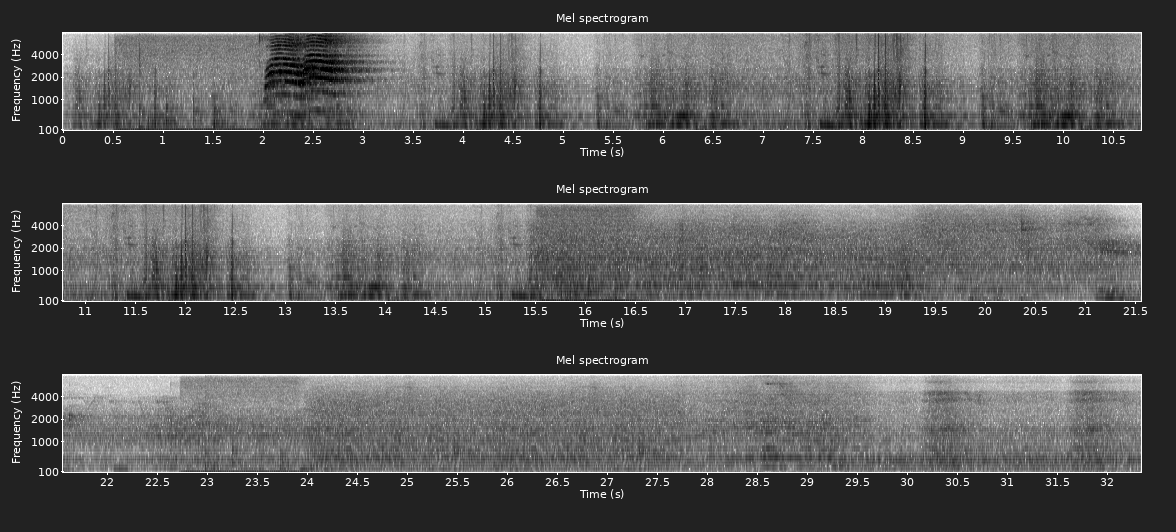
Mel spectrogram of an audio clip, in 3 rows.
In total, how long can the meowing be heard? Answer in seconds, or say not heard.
5 s.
